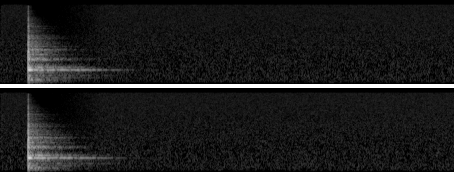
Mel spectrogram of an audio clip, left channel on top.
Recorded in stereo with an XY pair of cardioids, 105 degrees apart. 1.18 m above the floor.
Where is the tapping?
15° right, 3 m.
